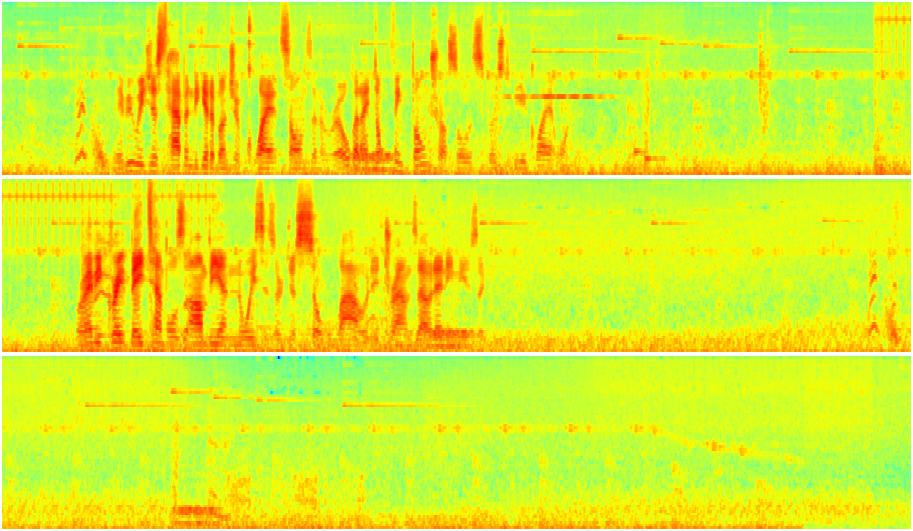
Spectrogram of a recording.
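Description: Video game music plays steadily.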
